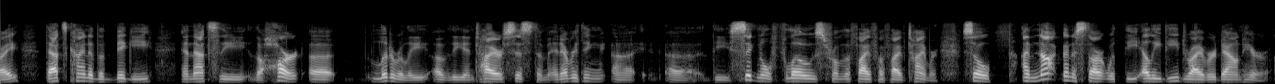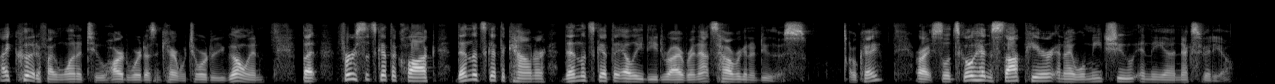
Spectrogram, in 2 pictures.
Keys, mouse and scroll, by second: 1.0 right click, 1.1 ctrl+scroll up 1, 11.4 right click, 15.0 right click, 20.8 click, 21.6 right click.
